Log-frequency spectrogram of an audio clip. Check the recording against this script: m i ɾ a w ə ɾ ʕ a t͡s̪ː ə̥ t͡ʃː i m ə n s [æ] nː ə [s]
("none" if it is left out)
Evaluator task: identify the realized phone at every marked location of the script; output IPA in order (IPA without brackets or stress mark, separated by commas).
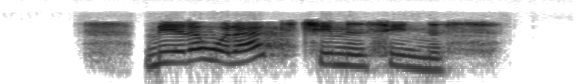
i, s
